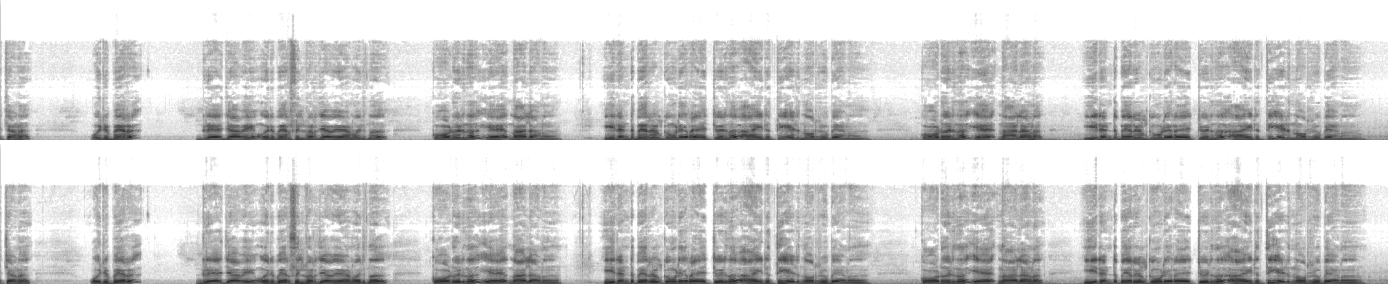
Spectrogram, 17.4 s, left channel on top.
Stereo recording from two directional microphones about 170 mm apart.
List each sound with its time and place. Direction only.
0.0 s speech: 45° right (ahead or behind)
